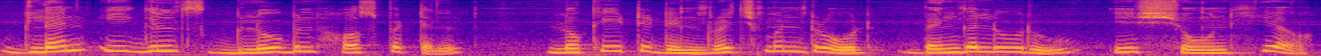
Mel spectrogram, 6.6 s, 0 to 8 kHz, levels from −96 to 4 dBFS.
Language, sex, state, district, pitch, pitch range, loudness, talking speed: English, female, Karnataka, Bangalore, 215 Hz, 190-250 Hz, -17 LUFS, 110 wpm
